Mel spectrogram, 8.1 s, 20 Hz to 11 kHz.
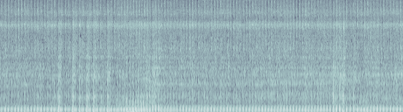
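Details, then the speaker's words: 1956 Gravely L single-cylinder tractor at cold start, after a head gasket replacement and valve adjustment: a fast, slightly uneven beat. It smokes, burns oil and runs rough on every start but smooths out when warm. Worn rings are suspected. "But every time you start it up, restart it, it smokes and it runs rough."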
